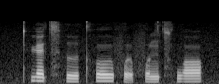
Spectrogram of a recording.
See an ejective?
no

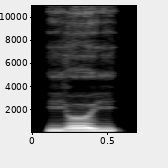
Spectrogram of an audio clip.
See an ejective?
no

